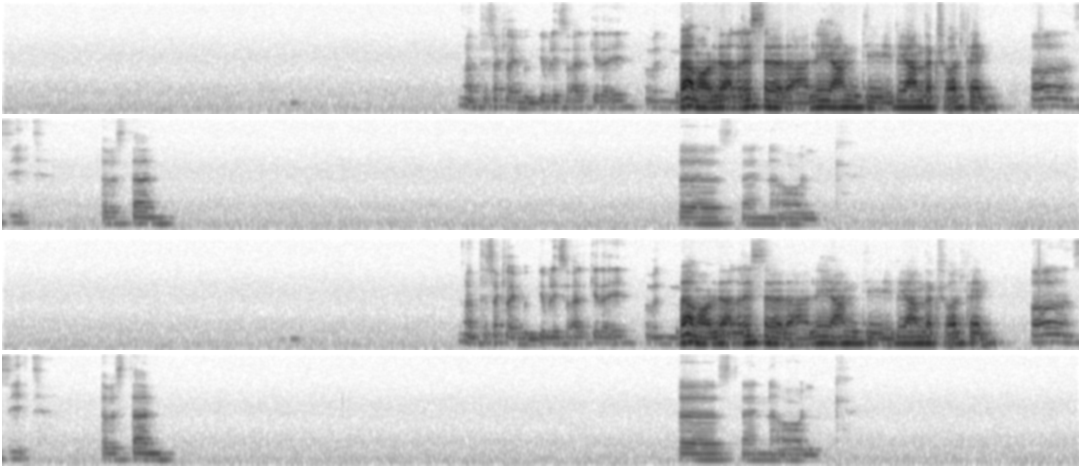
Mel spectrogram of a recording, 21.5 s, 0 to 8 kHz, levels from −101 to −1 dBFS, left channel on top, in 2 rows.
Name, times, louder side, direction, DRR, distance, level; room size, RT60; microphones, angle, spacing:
voice 1, 4.6-6.9 10.3-11.2 11.8-12.4 17.5-19.2, right 2 dB, 35° right, 1.8 m, -40 dB
voice 2, 6.8-9.9, left 3 dB, 90° left, 1.4 m, -22 dB
9.0 x 6.4 x 5.9 m
head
